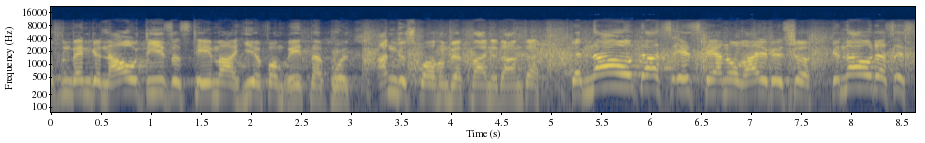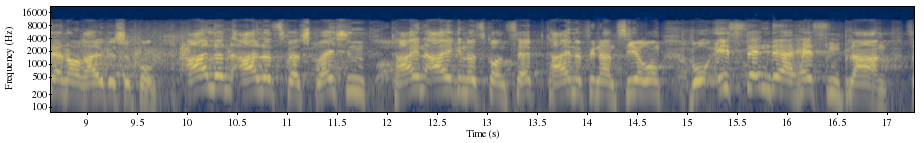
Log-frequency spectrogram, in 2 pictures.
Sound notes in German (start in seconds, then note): 4.0 Beifall bei dem BÜNDNIS 90/DIE GRÜNEN und der CDU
